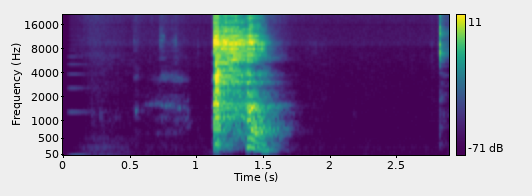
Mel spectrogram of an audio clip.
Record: {"cough_length": "2.9 s", "cough_amplitude": 32768, "cough_signal_mean_std_ratio": 0.3, "survey_phase": "beta (2021-08-13 to 2022-03-07)", "age": "65+", "gender": "Female", "wearing_mask": "No", "symptom_none": true, "smoker_status": "Never smoked", "respiratory_condition_asthma": false, "respiratory_condition_other": false, "recruitment_source": "REACT", "submission_delay": "2 days", "covid_test_result": "Negative", "covid_test_method": "RT-qPCR", "influenza_a_test_result": "Negative", "influenza_b_test_result": "Negative"}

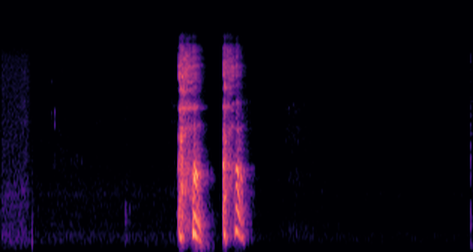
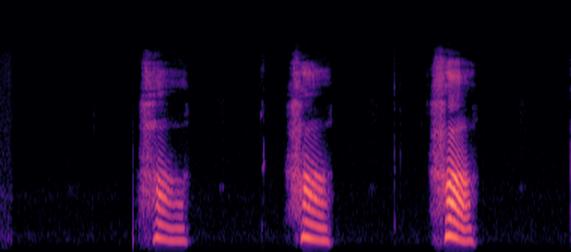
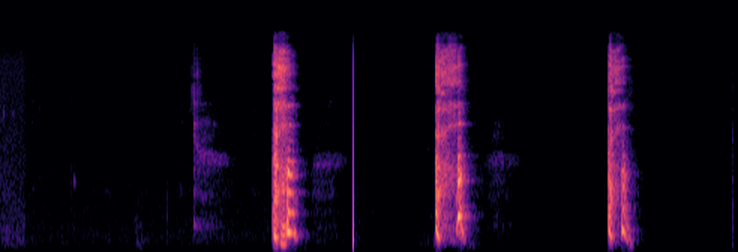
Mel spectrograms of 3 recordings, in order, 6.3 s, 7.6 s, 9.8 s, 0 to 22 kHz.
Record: {"cough_length": "6.3 s", "cough_amplitude": 24445, "cough_signal_mean_std_ratio": 0.19, "exhalation_length": "7.6 s", "exhalation_amplitude": 12527, "exhalation_signal_mean_std_ratio": 0.27, "three_cough_length": "9.8 s", "three_cough_amplitude": 22719, "three_cough_signal_mean_std_ratio": 0.2, "survey_phase": "beta (2021-08-13 to 2022-03-07)", "age": "45-64", "gender": "Female", "wearing_mask": "No", "symptom_none": true, "smoker_status": "Never smoked", "respiratory_condition_asthma": false, "respiratory_condition_other": false, "recruitment_source": "Test and Trace", "submission_delay": "3 days", "covid_test_result": "Negative", "covid_test_method": "RT-qPCR"}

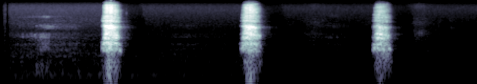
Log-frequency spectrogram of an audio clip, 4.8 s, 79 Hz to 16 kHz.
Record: {"exhalation_length": "4.8 s", "exhalation_amplitude": 29223, "exhalation_signal_mean_std_ratio": 0.23, "survey_phase": "beta (2021-08-13 to 2022-03-07)", "age": "45-64", "gender": "Female", "wearing_mask": "No", "symptom_none": true, "smoker_status": "Ex-smoker", "respiratory_condition_asthma": false, "respiratory_condition_other": false, "recruitment_source": "REACT", "submission_delay": "2 days", "covid_test_result": "Negative", "covid_test_method": "RT-qPCR", "influenza_a_test_result": "Negative", "influenza_b_test_result": "Negative"}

